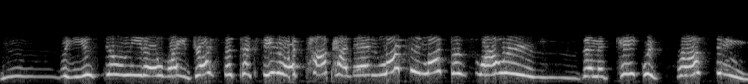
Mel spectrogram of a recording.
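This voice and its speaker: In a put-on character voice, a woman speaks at a moderate pace with an extremely high pitch. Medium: read story. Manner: eager, insistent.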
